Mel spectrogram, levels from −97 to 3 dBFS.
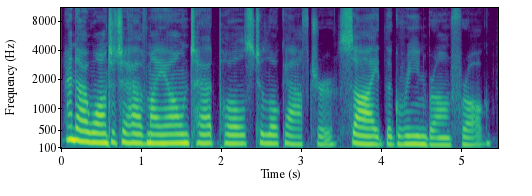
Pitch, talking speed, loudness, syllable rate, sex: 195 Hz, 175 wpm, -15 LUFS, 4.0 syllables/s, female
